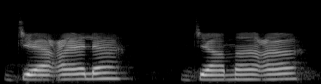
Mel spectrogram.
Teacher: ایک دفعہ پھر سمجھ لیں کہ وسط زبان اور اس کے مقابل اوپر کا تالو ہے اور اس سے یہ حروف ادا ہوتے ہیں۔ جیم یعنی جب وسط زبان جب بالمقابل اوپر کے تالو سے لگے تو اس سے جیم ادا ہوتا ہے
